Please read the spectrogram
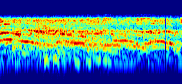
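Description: An audience cheers and whoops in a steady, dense roar of many voices, holding loud and unbroken for a few seconds without any single speaker standing out.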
